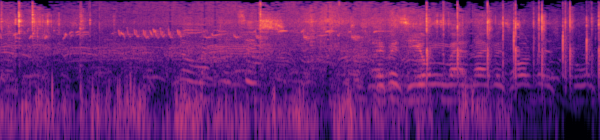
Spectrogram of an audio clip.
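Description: Outdoor ambience of people talking, with a bird's short high trill about a second in. Heavy low rumble, like wind on the microphone, runs through the first few seconds.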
